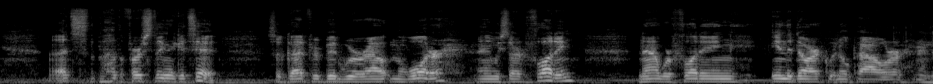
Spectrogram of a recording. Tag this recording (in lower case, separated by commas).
speech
